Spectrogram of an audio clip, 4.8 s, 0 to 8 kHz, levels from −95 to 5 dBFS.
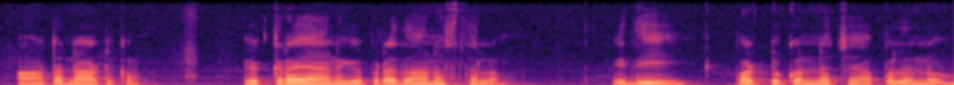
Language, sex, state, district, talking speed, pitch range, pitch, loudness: Telugu, male, Andhra Pradesh, Srikakulam, 115 wpm, 125-145 Hz, 140 Hz, -17 LUFS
